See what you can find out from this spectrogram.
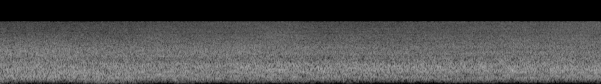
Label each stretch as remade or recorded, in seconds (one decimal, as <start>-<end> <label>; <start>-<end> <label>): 0.0-1.4 recorded; 1.4-3.1 remade; 3.1-4.4 recorded; 4.4-6.0 remade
